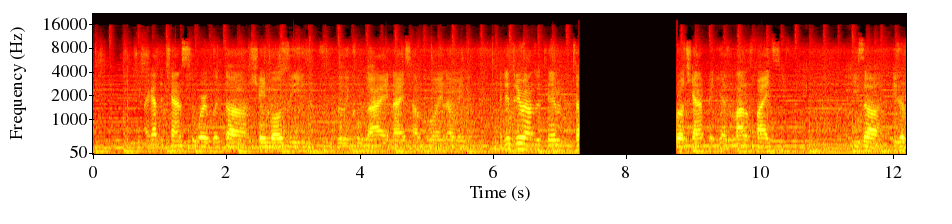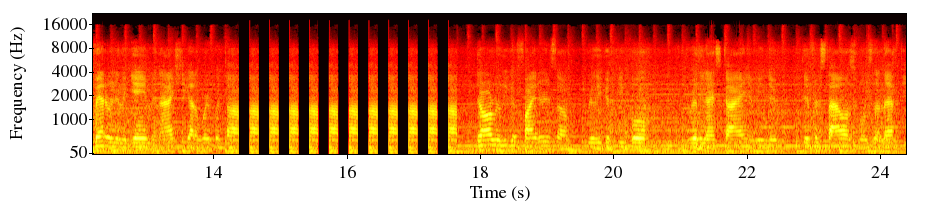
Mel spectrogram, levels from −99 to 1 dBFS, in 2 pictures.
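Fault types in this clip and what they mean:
Audio dropout to silence: from 7.29 to 8.76 s the sound vanishes into dead digital silence for about 1.47 s, likely a briefly lost input.
Stutter with silent gaps: from 14.38 to 17.65 s, a 129 ms fragment repeats 11 times, every 298 ms with 169 ms of silence, likely a stalling stream.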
